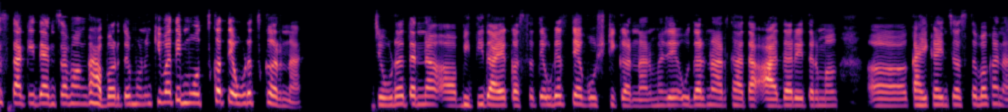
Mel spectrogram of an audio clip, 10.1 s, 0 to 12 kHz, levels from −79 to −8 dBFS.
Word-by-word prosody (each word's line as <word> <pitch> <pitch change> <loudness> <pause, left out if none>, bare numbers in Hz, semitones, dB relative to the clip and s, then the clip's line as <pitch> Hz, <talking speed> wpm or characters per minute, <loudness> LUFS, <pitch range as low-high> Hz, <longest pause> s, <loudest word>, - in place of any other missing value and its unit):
असतात, 280 -2 +4
की 270 - -1
त्यांचं 265 -1 +2
मग 260 -1 -3
घाबरतोय 245 0 +1
म्हणून 250 0 -9
किंवा 310 0 +3
ते - - +6
मोजकं 285 +5 +2
तेवढंच 280 +1 +3
करणार. - - 0 0.8
जेवढं 225 +2 0
त्यांना 245 -1 +2
अ, 205 -3 -2
भीतीदायक 225 -1 +2
असतं 215 +2 -5
तेवढ्याच 240 +2 0
त्या 255 - +6
गोष्टी 225 +1 -5
करणार 190 -3 -2
म्हणजे 215 +2 -2
उदाहरणार्थ 225 0 -1
आता 210 -1 +1 0.2
आदर 215 +2 +2
आहे 215 - +1
तर 210 - -3
मग 210 0 -7 0.3
अ, - - -7 0.4
काही 220 -1 +2
काहींचं 230 0 -1
असतं 240 +2 -7
बघा 245 +1 -2
ना - - -8
235 Hz, 195 wpm, -26 LUFS, 215-255 Hz, 0.8 s, ते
